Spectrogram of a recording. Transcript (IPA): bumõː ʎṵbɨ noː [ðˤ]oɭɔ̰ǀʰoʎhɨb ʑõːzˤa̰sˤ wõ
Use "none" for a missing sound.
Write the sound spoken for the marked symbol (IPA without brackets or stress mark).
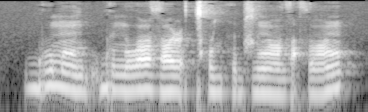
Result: zˤ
